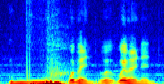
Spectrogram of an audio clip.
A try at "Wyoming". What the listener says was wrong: I don't think it's pronounced womening. Min-ing, because there would be an ing on the end of the in. I-N-I-N-G if it was womening. I think it's just yoming. No, it's yoming. The W is silent.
